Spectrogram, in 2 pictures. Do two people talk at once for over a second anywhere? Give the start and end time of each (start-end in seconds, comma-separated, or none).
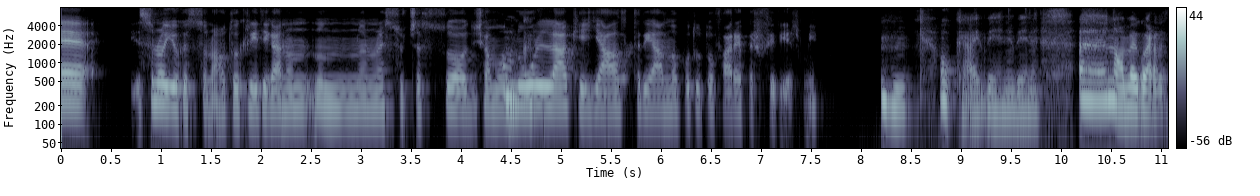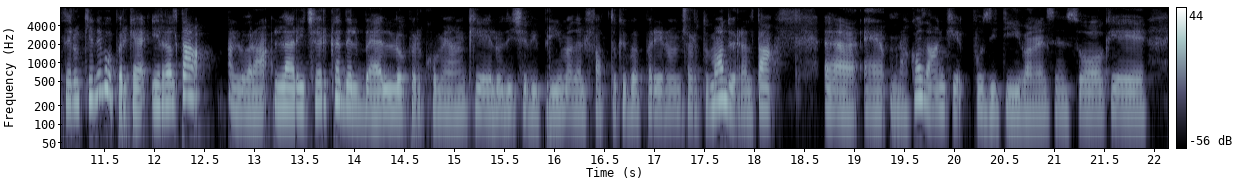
4.4-5.7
